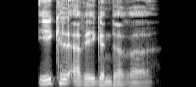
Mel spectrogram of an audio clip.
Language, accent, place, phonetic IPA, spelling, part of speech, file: German, Germany, Berlin, [ˈeːkl̩ʔɛɐ̯ˌʁeːɡəndəʁə], ekelerregendere, adjective, De-ekelerregendere.ogg
- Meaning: inflection of ekelerregend: 1. strong/mixed nominative/accusative feminine singular comparative degree 2. strong nominative/accusative plural comparative degree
